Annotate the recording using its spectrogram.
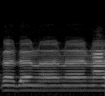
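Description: Carnatic music in raga Yadukula Kambhoji: a voice holding long, steady notes over a continuous low drone, a new phrase entering right at the start.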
